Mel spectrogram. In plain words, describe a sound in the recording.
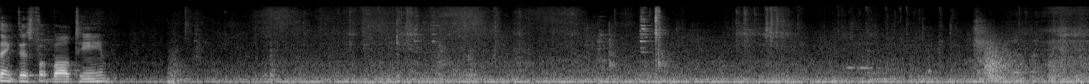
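A middle-aged man speaks calmly and briefly into a close microphone, pausing between words.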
